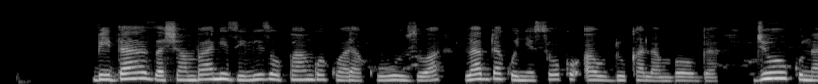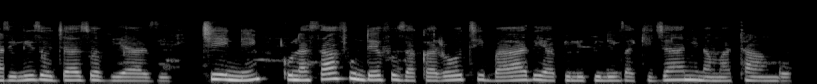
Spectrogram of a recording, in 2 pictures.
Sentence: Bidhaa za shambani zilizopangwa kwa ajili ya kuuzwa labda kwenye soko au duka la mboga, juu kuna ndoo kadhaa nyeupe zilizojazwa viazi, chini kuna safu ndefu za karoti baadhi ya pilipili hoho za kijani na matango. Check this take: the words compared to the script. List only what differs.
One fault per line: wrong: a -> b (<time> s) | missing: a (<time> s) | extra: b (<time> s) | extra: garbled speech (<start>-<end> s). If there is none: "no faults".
missing: ajili (3.5 s)
missing: ndoo kadhaa nyeupe (8.2 s)
missing: hoho (14.4 s)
